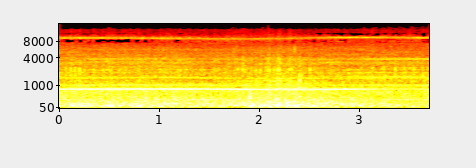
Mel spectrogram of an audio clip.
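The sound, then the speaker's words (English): A steady, droning helicopter engine with a persistent whine and low rumbling rotor noise, fairly loud and continuous throughout, with no voices; a helicopter flying over an island above the sea in a 30-knot wind. “A great flock of seagulls have just risen up from the sea, obviously scared by the sound of the helicopter rotors.”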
